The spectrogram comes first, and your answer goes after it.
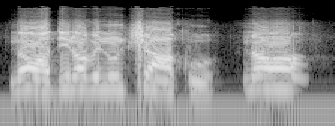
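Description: A young man giving casual let's play commentary, shouting at sudden deaths and then muttering quietly to himself, close to a desk mic. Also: measured pace, no echo, highs cut off. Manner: excitable, yelps and shouts at in-game deaths, then mutters low.

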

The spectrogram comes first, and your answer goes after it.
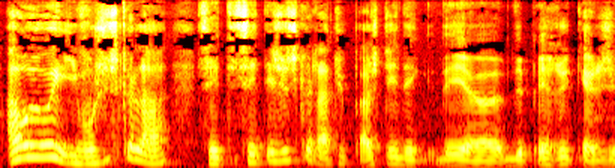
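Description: A man's voice: medium pitch, big pitch swings, fast talker, mellow, husky. A middle-aged man with a Belgian French accent, chatting in a rambling, jokey way, vlogging from an outdoor café terrace. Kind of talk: casual direct-to-camera monologue.

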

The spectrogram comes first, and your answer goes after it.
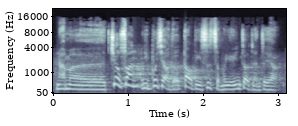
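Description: Lively Buddhist nun teaching in a roomy hall. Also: female voice, sits low, fast talker. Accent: Taiwanese Mandarin. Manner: animated, acts out dialogue in her stories. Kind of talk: dharma talk. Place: temple hall. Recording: roomy hall with faint noise.

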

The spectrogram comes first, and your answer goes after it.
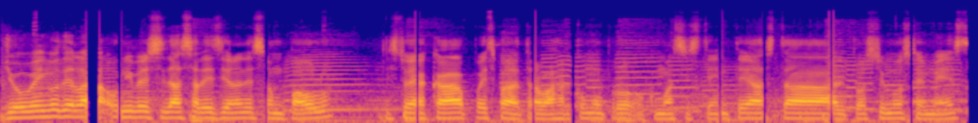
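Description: A young Brazilian man speaks Spanish with a Portuguese accent in a loose, conversational manner, often restarting a phrase to fix it. His pitch sits in an ordinary middle range. Music plays softly behind him. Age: 20s. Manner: relaxed, chatty, with quick self-corrections. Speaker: exchange student and Portuguese teaching assistant. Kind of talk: interview answers.

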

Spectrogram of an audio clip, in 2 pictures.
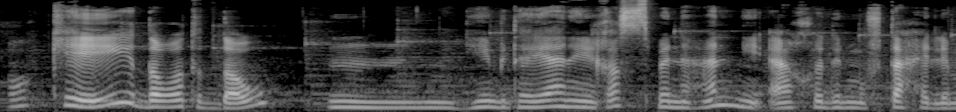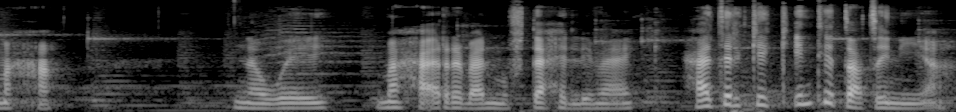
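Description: A young woman giving excitable let's-play commentary, with bursts of screaming and quick whispers. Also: fairly low pitch, faint music behind. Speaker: gaming YouTuber.

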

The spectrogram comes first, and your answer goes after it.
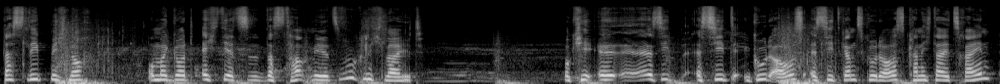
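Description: A man hosting a let's play, talking through the game as he goes. He gets excitable, yelps at close calls and pleads with his vehicle to cooperate. Faint game music plays behind him. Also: high-pitched. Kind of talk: gameplay commentary.

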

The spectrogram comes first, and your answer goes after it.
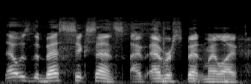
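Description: A man's voice: fairly high pitch, fairly quick, very noisy. A man laughing and teasing his in-law while filming him take a hot pepper challenge. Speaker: channel host filming the challenge. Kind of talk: casual chat.

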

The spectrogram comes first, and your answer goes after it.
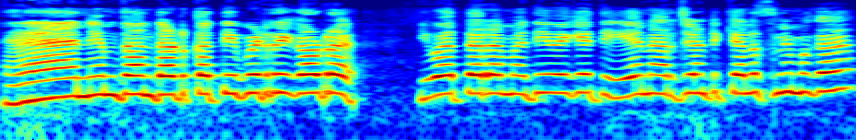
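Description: Casting: gossipy village aunties, North Karnataka Kannada, very high, bright and rapid. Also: female voice, fairly even intonation. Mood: teasing. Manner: bossy, teasing, gossipy. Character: chatty, teasing village women at a wedding. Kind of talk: cartoon voice acting.

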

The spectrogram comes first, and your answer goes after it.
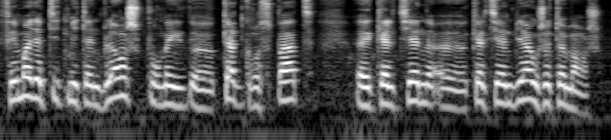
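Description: A man voicing a sly, menacing big bad wolf in a fairy tale, gruff and muttering. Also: fairly high pitch, normal speed, close to an everyday voice.

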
